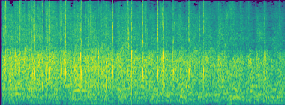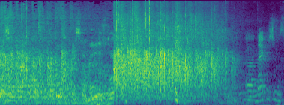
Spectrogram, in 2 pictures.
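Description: An audience claps and cheers loudly in an echoing hall.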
